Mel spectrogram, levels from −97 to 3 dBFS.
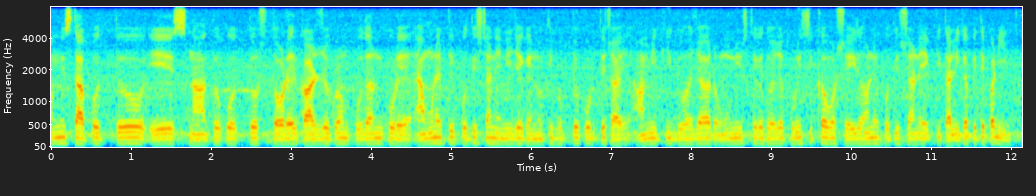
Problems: constant background noise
